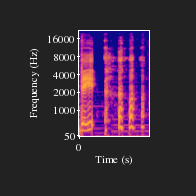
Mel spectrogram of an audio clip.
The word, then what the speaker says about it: Date: pronounced her name as Date? Yeah. I thought it was pronounced date initially, but I knew it was Date from playing it before this time, so I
